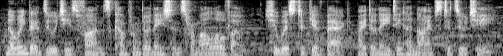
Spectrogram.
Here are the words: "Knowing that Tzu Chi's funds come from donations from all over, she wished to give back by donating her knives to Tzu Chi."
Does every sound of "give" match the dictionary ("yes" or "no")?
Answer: yes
